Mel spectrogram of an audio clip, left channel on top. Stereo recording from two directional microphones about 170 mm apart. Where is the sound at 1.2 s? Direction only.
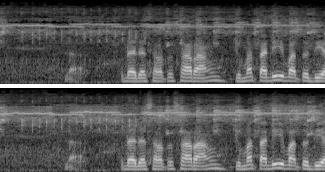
20° right (ahead or behind).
